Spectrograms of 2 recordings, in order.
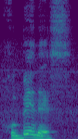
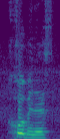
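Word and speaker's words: jóvenes: in the plural form because if you don't do so the plural form would be pronounced robenes and obviously we want it to be pronounced hobeness as the same for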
